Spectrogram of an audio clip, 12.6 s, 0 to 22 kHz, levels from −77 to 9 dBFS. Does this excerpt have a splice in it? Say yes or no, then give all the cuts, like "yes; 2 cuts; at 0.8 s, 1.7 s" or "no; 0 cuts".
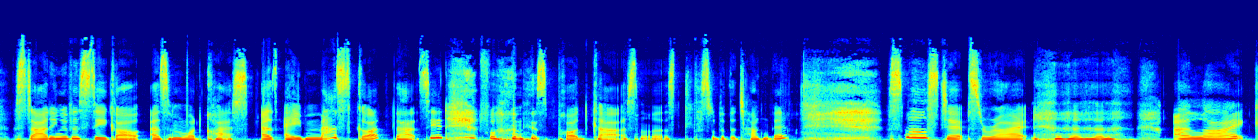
yes; 2 cuts; at 2.5 s, 3.9 s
